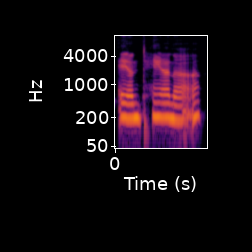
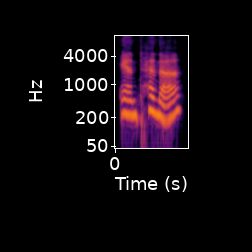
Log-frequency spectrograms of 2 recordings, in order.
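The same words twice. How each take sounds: First: The middle syllable sounds like 'tahn'. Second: The middle syllable sounds like 'ten'. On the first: The speaker calls it wrong. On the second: The speaker calls it right.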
